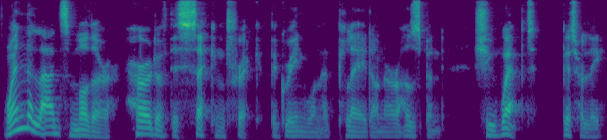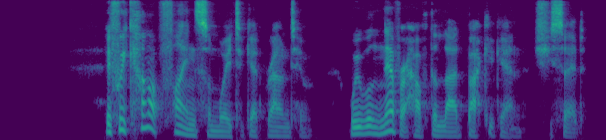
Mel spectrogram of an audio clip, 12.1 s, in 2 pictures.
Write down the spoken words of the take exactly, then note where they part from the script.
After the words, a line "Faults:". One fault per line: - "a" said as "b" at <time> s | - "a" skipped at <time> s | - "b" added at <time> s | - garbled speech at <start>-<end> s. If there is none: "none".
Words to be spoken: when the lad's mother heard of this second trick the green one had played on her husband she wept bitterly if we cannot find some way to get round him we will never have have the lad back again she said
when the lad's mother heard of this second trick the green one had played on her husband she wept bitterly if we cannot find some way to get round him we will never have the lad back again she said
Faults:
- "have" skipped at 10.3 s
